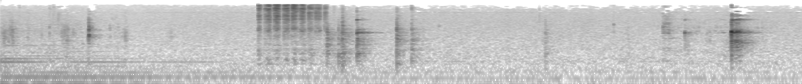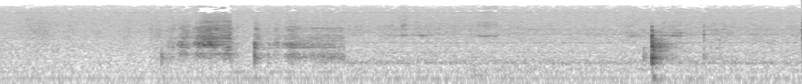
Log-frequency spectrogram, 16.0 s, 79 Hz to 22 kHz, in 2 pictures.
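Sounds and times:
ceramic dishes clinking: 6.8s - 7.6s.

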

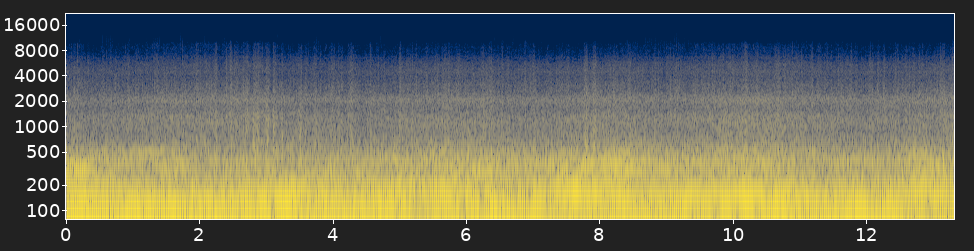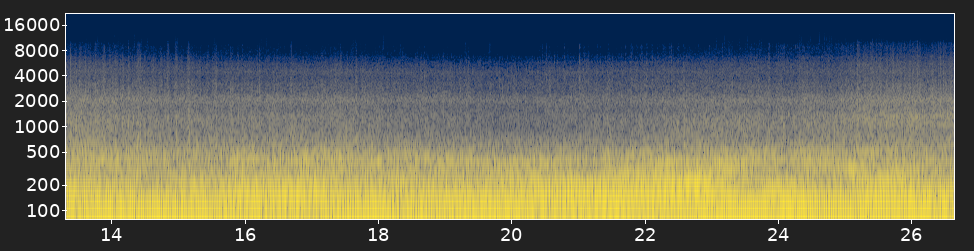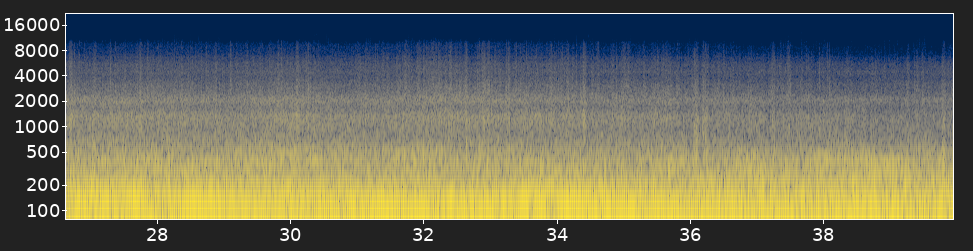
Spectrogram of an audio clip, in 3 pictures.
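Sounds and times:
motorcycle engine running: 0.0s - 39.9s
wind and road noise: 0.0s - 39.9s.

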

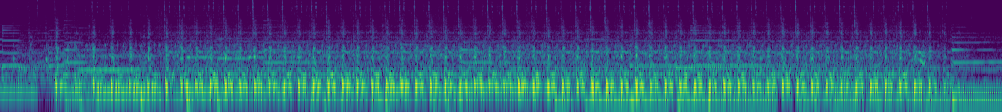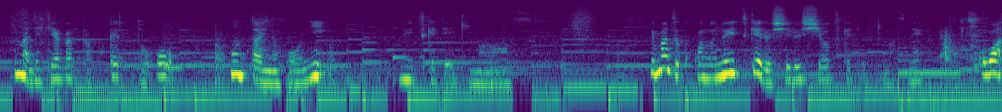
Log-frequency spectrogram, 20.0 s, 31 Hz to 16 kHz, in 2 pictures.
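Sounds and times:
sewing machine stitching: 0.0s - 9.7s.

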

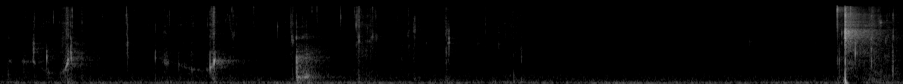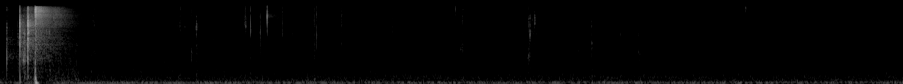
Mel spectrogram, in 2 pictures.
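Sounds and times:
slime crackling: 0.1s - 5.3s
sticky slime pops: 8.4s - 9.8s.

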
